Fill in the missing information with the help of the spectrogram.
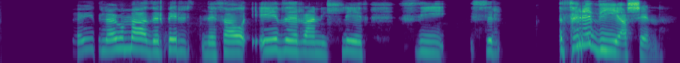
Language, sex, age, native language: Icelandic, female, 11, Icelandic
